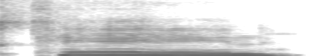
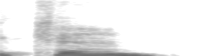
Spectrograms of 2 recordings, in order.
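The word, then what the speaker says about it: כן: you is can but i was taught that it was cain but it's can so ken or kane when you ask him if you ask someone who's a modern hebrew speaker how do you say yes they'll say ken like the name of the doll um i thought that it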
